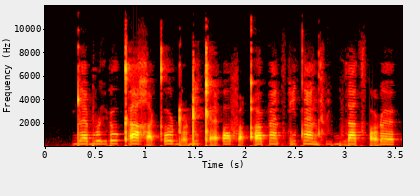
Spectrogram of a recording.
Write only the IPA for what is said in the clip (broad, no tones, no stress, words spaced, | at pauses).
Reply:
ɖæbɹi̤ ɽʊ kʼaχa̰ kʼoɖɔ̰ ɖikʼæ̰ʔɔfæ̰ qʼʊpæ̃t͡sʼi tæ̃dfi̤bṳɾa t͡sʼɔ̰ɽœ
